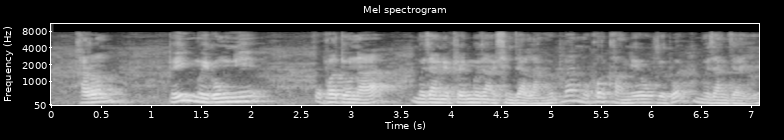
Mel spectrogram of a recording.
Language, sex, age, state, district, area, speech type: Bodo, male, 60+, Assam, Kokrajhar, rural, spontaneous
